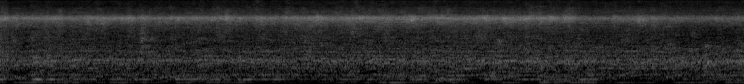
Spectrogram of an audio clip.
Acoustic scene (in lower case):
restroom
